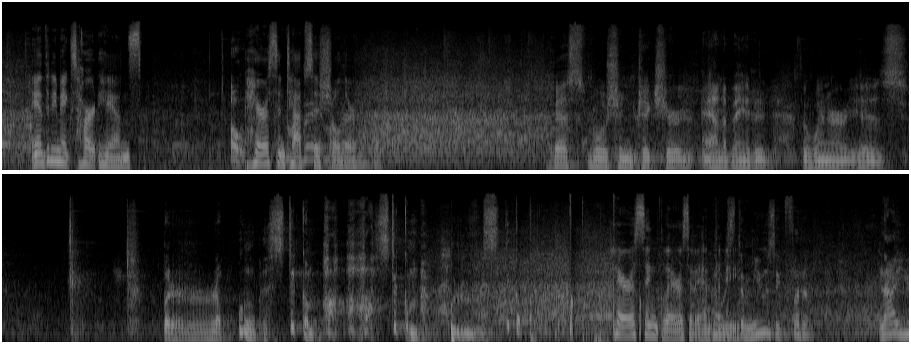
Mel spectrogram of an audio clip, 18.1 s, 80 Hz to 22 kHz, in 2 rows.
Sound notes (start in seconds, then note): 6.4 laughter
